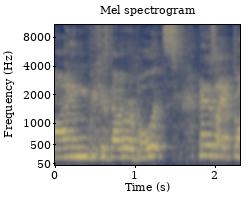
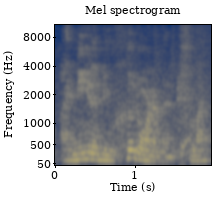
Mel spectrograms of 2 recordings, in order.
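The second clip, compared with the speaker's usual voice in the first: lower, softer, matter-of-fact aside; normal voice; 7 semitones lower, 8 dB quieter than usual. Acted. Victor speaking normally beside Godzilla, quiet low voice. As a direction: drop the Viking bluster, speak low and casual. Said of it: "He said that in a normal voice".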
